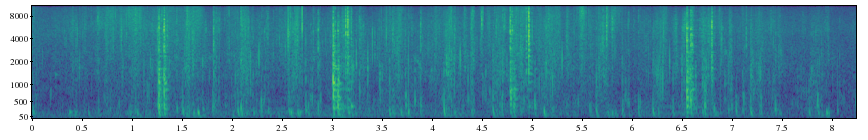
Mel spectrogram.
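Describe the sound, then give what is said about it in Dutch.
Steady footsteps crunch along an outdoor surface at a walking pace, moderately loud, with a faint background ambience and no talking. “Laten we er maar even naartoe lopen.”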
